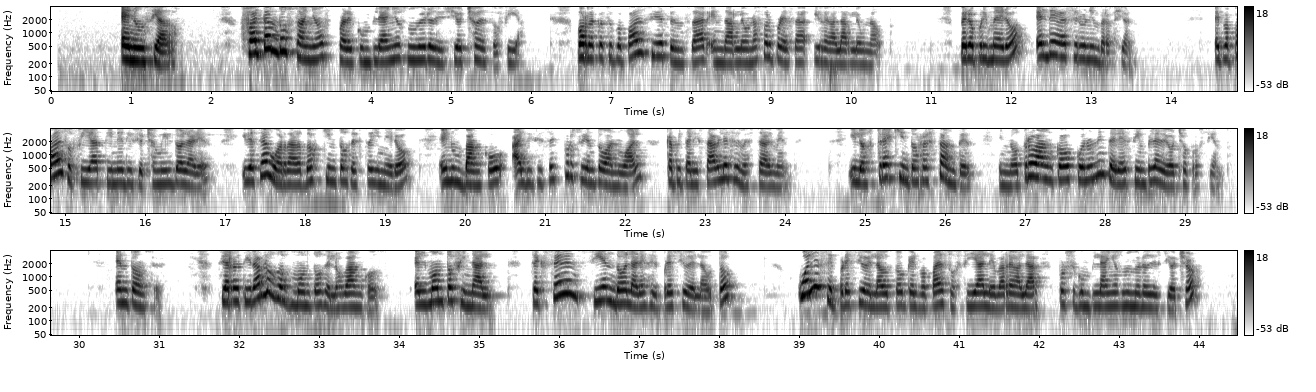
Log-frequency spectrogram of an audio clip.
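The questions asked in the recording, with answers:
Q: ¿cuál es el precio del auto que el papá de Sofía le va a regalar por su cumpleaños número 18?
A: $22,223.52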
